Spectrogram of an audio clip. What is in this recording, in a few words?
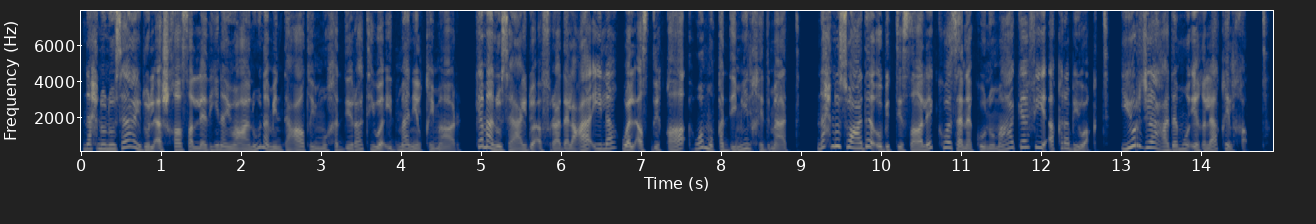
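Arabic telephony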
